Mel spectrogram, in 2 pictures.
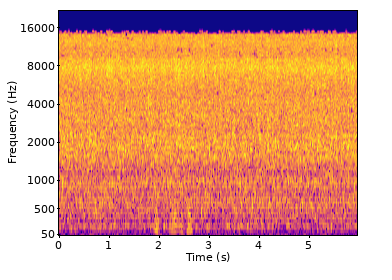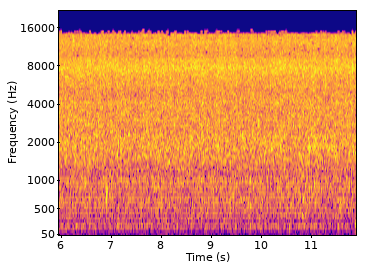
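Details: Steady rushing stream or waterfall noise fills the whole recording, with faint voices underneath.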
